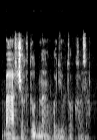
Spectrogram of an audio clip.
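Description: A man voicing an earnest young boy in a children's storybook, speaking softly and a little higher than his narration. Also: gravelly, husky, heavily acted. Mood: sad.

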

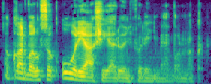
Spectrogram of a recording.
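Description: A man's voice: low voice, sing-song, gravelly, breathy edge, dull audio, heavily acted. A man voicing an anxious, fearful creature with a worried, trembling way of talking in an audiobook. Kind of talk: audiobook character voice.

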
